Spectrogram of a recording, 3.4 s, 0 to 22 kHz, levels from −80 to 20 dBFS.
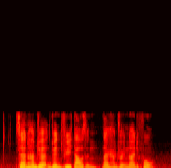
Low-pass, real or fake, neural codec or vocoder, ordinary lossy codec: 7.2 kHz; real; none; none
